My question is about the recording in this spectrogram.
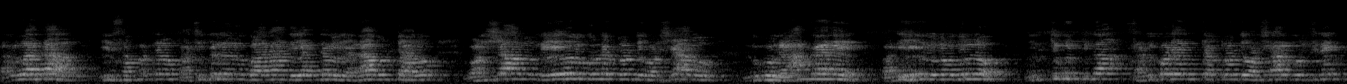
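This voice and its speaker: A man's voice: very high-pitched, little pitch movement, normal speed, bright, forceful tone. Man, reverent ritual petitioner, pleading, deferential, very echoey distant recording, faint ambient noise. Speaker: devotee questioning the oracle.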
